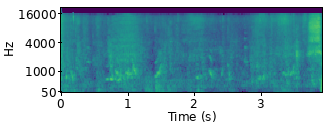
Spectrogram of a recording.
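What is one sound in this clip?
Turkeys gobble and chirp nearby.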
